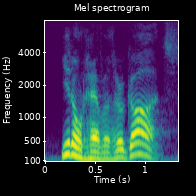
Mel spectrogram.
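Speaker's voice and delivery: ordinary talk, nothing marked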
